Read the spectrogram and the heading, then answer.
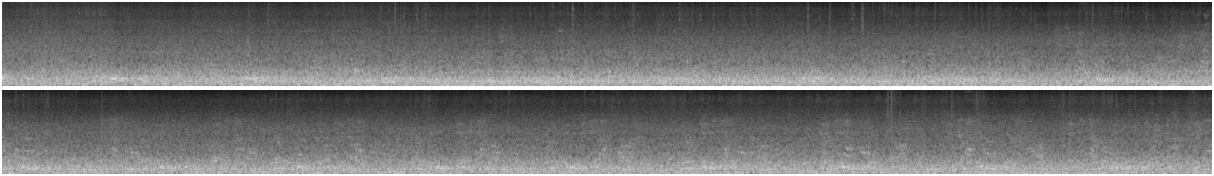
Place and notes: Montparnasse, RadioFreeRobots, lost in subway
Paris, France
